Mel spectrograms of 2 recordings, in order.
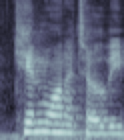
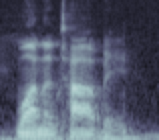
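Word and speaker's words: Watanabe: And Ken Wanatobi being like the one at the end. Did I say his name right? No. Okay. Wanatabi.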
